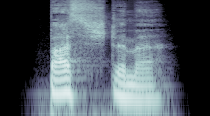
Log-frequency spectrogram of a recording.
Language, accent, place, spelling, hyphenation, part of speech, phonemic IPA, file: German, Germany, Berlin, Bassstimme, Bass‧stim‧me, noun, /ˈbasˌʃtɪmə/, De-Bassstimme.ogg
- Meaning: 1. bass (pitch) 2. sheet music for bass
